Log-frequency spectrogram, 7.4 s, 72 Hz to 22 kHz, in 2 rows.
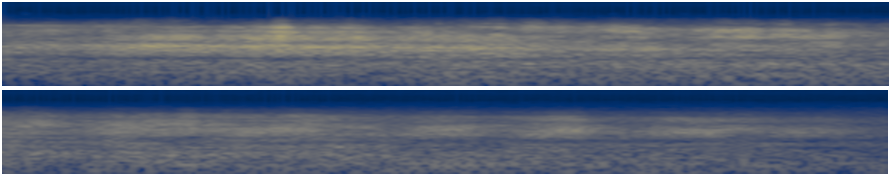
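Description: Jet engines of a Tupolev Tu-134 roar loudly and steadily as a broadband rush that slowly fades, with no other sounds over it.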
